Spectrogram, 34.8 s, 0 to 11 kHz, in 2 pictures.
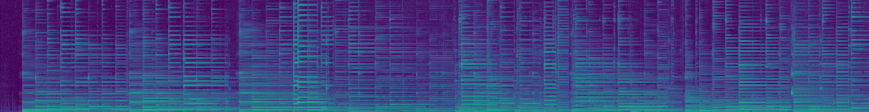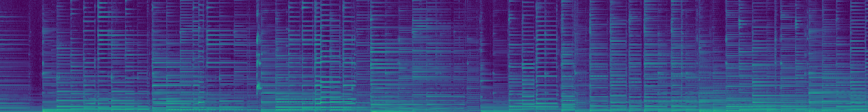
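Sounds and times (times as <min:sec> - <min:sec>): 
cutaway German maple guitar playing: 0:00.4 - 0:34.7.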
